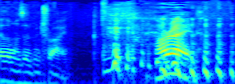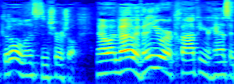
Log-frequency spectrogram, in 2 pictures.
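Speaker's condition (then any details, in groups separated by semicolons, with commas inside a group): No condition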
